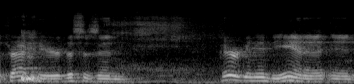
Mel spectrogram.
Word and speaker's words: Paragon: This is in Paragon, Indiana, and it's spelled Paragon, but we pronounce it that way for profiling purposes, so we know if you're from Indiana or not.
